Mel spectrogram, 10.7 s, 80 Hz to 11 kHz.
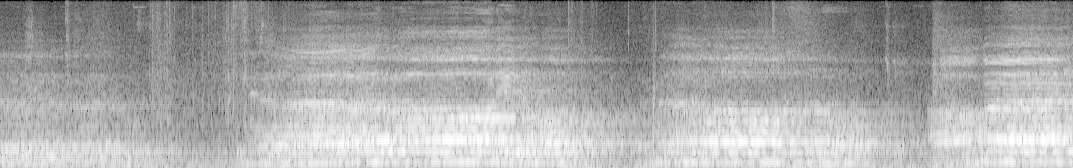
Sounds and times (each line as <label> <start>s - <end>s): singing at the church door 0.0s - 10.7s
